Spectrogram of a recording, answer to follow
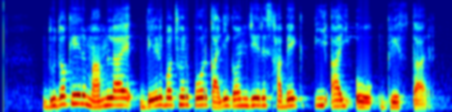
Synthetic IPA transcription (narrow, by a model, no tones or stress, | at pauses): d̪ud̪ɔkeɾmamlaed̪eɽbɔt͡ɕʰoɾpɔɾkaliɡɔnd͡ʑeɾʃabekpiʔajoɡɾeft̪a̰ɾ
